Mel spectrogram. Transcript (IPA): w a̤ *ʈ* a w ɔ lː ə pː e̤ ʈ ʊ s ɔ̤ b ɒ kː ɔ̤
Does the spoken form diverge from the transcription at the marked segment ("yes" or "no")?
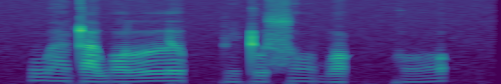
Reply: no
